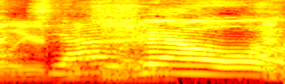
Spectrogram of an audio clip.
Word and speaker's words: Jala: Jala. It's Jala. It is For- he was in the old pronounced podcast.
